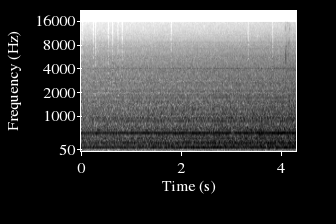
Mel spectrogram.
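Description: Steady hum of running video equipment on the bench, with one constant mid-pitched tone over a low drone and an even hiss, growing slightly louder.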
